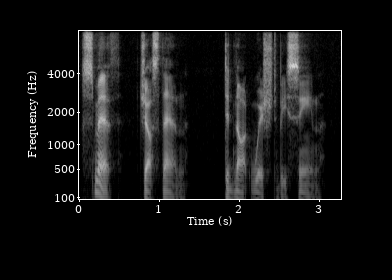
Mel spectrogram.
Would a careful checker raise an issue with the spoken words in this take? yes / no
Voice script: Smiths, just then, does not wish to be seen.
yes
